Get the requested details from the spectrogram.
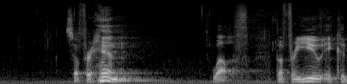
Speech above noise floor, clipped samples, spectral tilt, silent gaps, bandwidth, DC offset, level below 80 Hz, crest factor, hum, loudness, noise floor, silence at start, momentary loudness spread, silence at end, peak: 28 dB; under 0.1%; -5.5 dB/octave; none; 19.5 kHz; 0.2%; -58 dBFS; 22 dB; none; -24 LUFS; -52 dBFS; 0.65 s; 20 LU; 0 s; -4 dBFS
